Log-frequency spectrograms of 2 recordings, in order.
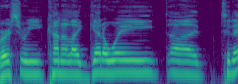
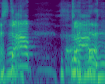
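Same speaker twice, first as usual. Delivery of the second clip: higher, laughing put-on protest; laughing mock protest; 5 semitones higher than usual. Friend imitating Danny having his ear played with, laughing protest. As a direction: squirm away, half laughing. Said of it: "He's like".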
